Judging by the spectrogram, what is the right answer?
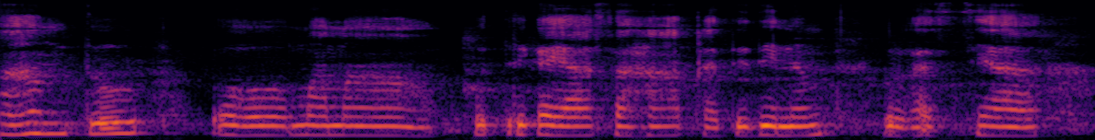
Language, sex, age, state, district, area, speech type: Sanskrit, female, 60+, Telangana, Peddapalli, urban, spontaneous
